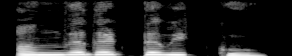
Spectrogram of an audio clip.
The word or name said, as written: ಅಂಗದಟ್ಟವಿಕ್ಕು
